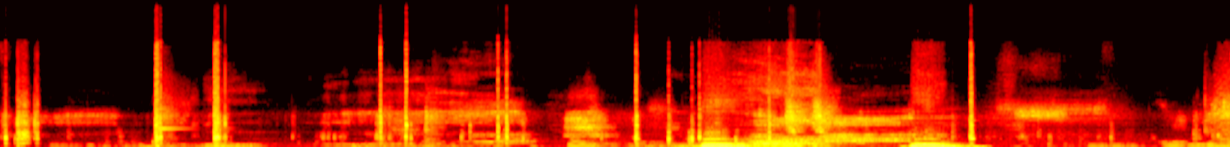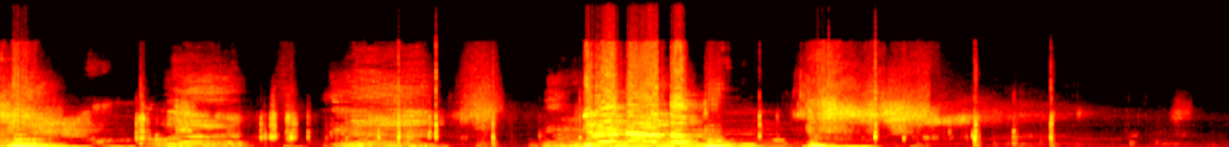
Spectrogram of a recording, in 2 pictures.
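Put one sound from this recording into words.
A young boy shouts and laughs excitedly close by.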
